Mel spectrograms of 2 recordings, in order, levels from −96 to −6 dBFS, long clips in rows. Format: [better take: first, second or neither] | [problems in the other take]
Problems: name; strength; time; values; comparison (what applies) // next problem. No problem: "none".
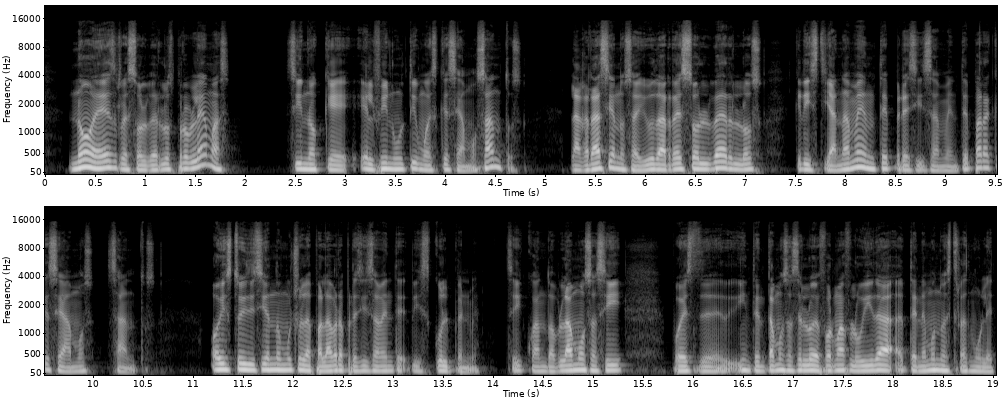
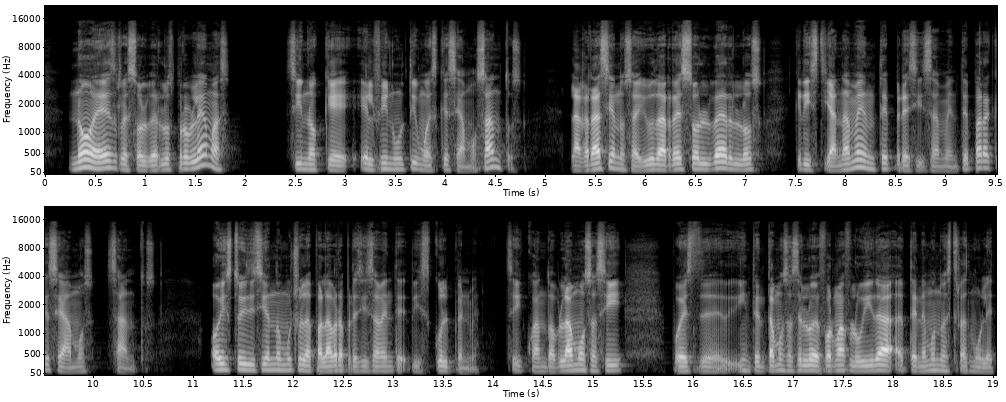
first | thin; very; fading below 400 Hz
